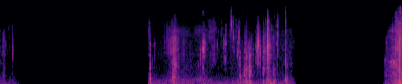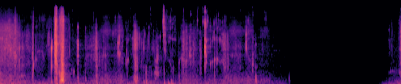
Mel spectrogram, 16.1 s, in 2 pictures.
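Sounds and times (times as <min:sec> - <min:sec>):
chewing and crunching food: 0:00.0 - 0:00.4, 0:03.0 - 0:05.9, 0:07.7 - 0:13.5.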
